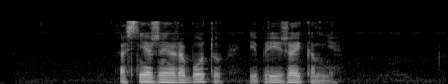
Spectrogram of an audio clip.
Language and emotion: Russian, neutral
